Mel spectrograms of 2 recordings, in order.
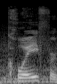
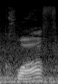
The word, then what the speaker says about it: coif: It's a basic coif or quaff, depending on how you want to pronounce that, pattern.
